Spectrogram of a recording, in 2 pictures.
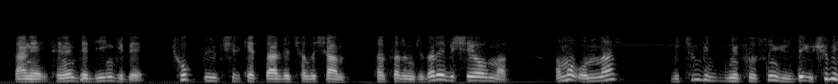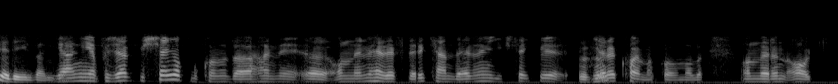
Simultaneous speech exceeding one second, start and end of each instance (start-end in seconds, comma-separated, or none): none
